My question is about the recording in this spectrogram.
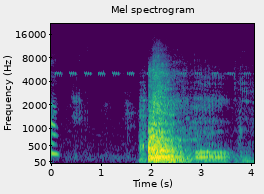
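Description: A man lets out a loud, harsh roar about two seconds in, which fades away over the next two seconds. Crickets chirp steadily before it.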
